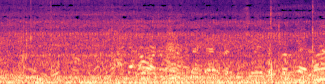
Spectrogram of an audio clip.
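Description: Overlapping voices of a crowd of bystanders talking over a steady low rumble.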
